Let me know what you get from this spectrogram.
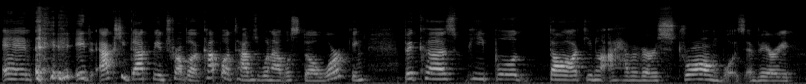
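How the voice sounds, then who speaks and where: A middle-aged woman from Germany with a German accent, giving a motivational talk as a business coach. She talks fast, direct, and stumbles over her words. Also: mid-range voice, fairly bright tone.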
